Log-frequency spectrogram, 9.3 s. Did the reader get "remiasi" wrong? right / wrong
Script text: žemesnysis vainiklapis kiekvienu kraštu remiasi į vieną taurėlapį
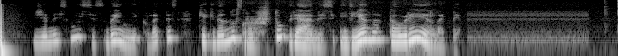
right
